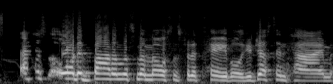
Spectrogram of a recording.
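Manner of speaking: very high, loud, bad New York accent. Reading Redhead's line from a fanfiction aloud, attempted New Yorker accent. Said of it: "This is not a New York accent".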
